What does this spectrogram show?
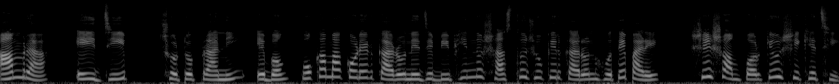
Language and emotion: Bengali, neutral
